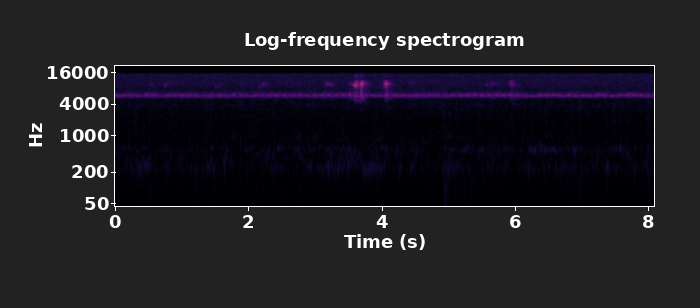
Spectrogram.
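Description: Near silence: room tone with a faint, steady high-pitched whine and a couple of very faint clicks about three and a half seconds in.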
